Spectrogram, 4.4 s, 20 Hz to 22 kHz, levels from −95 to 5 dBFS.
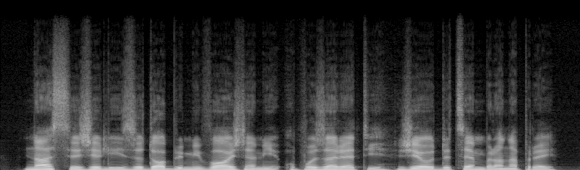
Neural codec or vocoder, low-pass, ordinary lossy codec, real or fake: autoencoder, 48 kHz, 32 numbers a frame, DAC-VAE, trained on Japanese speech; 19.8 kHz; none; fake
